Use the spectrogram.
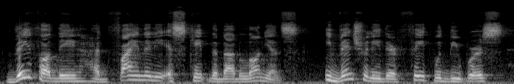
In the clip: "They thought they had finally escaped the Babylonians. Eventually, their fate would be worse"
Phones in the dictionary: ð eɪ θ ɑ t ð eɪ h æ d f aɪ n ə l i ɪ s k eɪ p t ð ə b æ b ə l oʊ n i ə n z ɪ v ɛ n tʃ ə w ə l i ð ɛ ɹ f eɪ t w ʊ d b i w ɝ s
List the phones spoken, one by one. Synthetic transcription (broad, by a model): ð eɪ θ ɑ t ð eɪ h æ d f aɪ n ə l i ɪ s k eɪ p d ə b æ b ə l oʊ n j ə n s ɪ v ɛ n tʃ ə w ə l i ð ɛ ɹ f eɪ t w ʊ d b i w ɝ s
